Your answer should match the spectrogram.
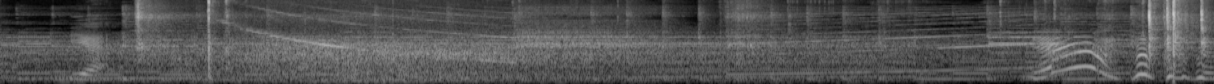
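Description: Electronic game sounds from a coin-operated claw machine: a long falling synthesized sweep, steady electronic tones, then a slow rising tone, with quick up-and-down bleeps and a few clicks near the end.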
